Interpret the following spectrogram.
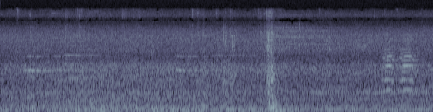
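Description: A stationary Meitetsu electric train at the platform, its onboard equipment humming steadily, with one sharp click a little under three seconds in.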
